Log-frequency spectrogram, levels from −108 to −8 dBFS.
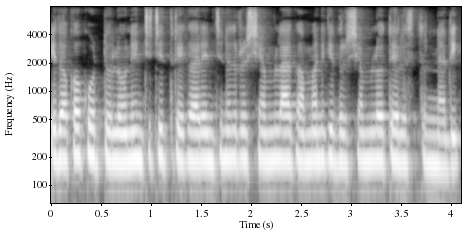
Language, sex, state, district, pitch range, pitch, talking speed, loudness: Telugu, female, Andhra Pradesh, Krishna, 180-190 Hz, 185 Hz, 145 wpm, -15 LUFS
